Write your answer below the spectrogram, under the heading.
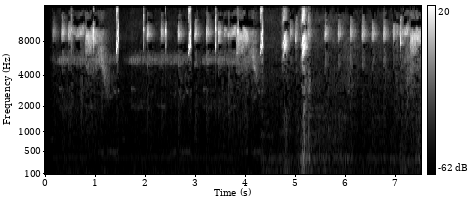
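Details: Female blue-black grassquit calling: thin, very high chips repeated irregularly, some short and sharp, others drawn into brief buzzy slurs, with occasional loud clicks and a low steady hum beneath.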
